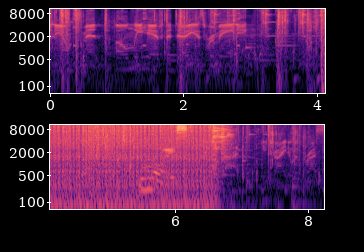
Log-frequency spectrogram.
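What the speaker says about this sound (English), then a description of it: "It usually works best if you shoot guns, not throw them." Rapid machine gun fire erupts in the VR shooter game Shooty Fruity, a loud dense burst lasting a few seconds after stretches of game sounds and talking.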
